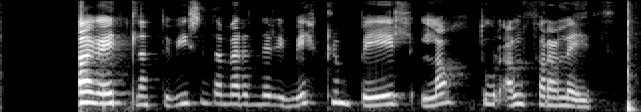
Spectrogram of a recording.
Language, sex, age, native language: Icelandic, female, 16, Icelandic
